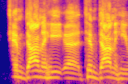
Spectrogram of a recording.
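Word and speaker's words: Donaghy: Tim Donahue, right?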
